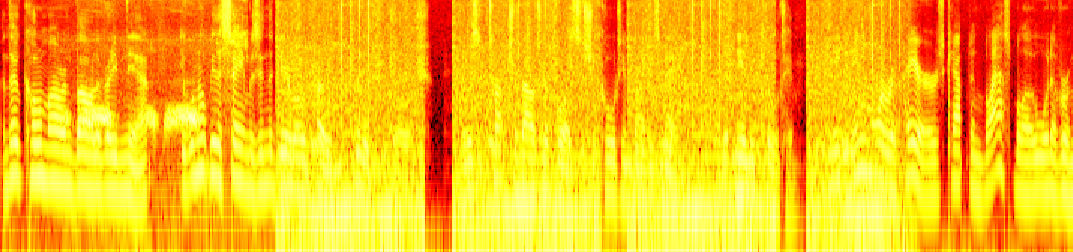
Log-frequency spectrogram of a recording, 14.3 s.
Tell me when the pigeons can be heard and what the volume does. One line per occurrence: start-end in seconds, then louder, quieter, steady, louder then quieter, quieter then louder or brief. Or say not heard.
0.8-12.2 quieter.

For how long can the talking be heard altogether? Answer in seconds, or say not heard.
14 s.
